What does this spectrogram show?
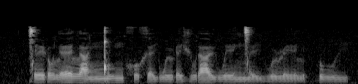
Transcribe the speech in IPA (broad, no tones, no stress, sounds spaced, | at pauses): ǀ e ɽ o l ɛ l a ŋ͡ǃ u ŋ x o x ɛ i̯ w y ɽ e ʒ u ɾ a y̯ w e ŋ͡ǀ e i̯ β u ɭ e l | ɽ u i̯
